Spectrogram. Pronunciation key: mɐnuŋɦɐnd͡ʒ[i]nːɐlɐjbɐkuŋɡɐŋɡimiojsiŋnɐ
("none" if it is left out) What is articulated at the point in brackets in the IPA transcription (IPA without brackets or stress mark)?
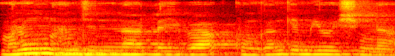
i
